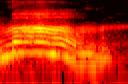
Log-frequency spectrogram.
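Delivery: put-on mad griping with drawn-out "mom". A mother retells what her adult son said after the Super Bowl, imitating an angry son. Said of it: "He was so mad".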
